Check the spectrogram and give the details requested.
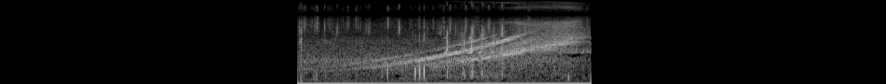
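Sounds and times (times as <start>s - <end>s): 
reversed earth frequency tone: 3.0s - 5.9s.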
